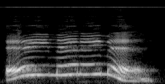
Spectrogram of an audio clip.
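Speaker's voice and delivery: high ringing church-style amen; chorused amen. Acted. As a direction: passengers answering like a congregation. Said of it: "chorused the passengers".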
